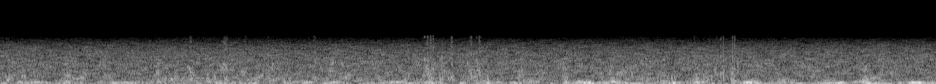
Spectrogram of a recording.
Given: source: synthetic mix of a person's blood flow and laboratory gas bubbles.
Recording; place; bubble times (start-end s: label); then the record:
Doppler ultrasound of blood flow; precordium
0.00-0.16 s: bubbles
0.21-0.28 s: bubbles
1.53-1.72 s: bubbles
1.74-1.80 s: bubbles
1.82-2.48 s: bubbles
2.66-2.93 s: bubbles
3.11-3.31 s: bubbles
3.40-3.44 s: bubbles
3.52-3.62 s: bubbles
4.02-5.07 s: bubbles
5.97-6.79 s: bubbles
6.93-7.42 s: bubbles
From the record:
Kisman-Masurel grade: 221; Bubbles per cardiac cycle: several, 3 to 8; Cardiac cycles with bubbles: 10 to 50%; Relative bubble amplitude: barely perceptible (0.100 to 0.250); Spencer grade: 2 (many but less than half of the cardiac periods contain bubble signals, singularly or in groups); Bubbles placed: anywhere in the cardiac cycle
